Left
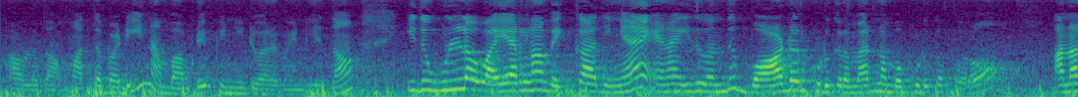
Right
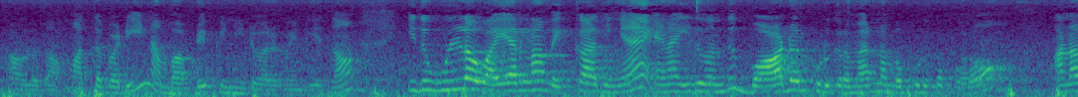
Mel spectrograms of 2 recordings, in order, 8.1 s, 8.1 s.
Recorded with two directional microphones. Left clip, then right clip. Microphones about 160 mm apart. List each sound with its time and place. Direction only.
0.5 s a woman's voice: 45° left (ahead or behind)
3.1 s a woman's voice: 45° left (ahead or behind)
